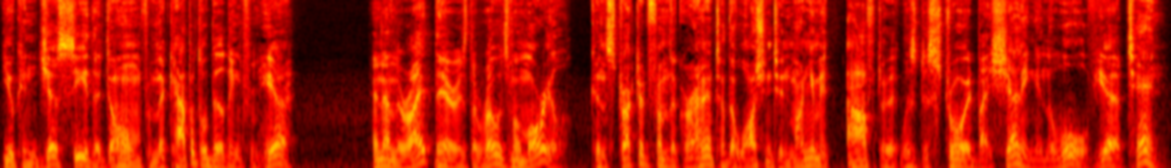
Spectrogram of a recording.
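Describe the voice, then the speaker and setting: An actor playing a courteous, knowledgeable chauffeur with a husky voice and ornate, formal speech in an audio drama. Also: male voice, lowish voice, big pitch swings, moderate pace, exaggerated voice. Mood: proper, informative.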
